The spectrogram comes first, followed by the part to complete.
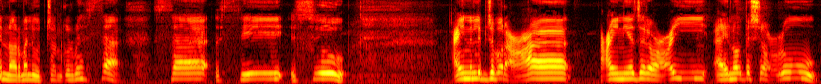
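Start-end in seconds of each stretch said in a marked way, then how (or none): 1.3-4.3 "সা, সি, সু" with tongue tip touching the teeth; th start on "সা", "সি", "সু", vowels held; slow, separated "সা, সি, সু" with a th sound; correct tha articulation. Shown as a demonstration. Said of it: "সাটি জিহ্বার আগা এবং দাঁতের আগার সঙ্গে". 5.6-10.2 final "আ", "আই", "উ" drawn long with throat pressure; letter names, then a long pharyngeal "আ", "আই", "উ"; ayn spelling drill. Shown as a demonstration. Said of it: "হলকের মাঝখান থেকে চাপ দিয়ে".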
